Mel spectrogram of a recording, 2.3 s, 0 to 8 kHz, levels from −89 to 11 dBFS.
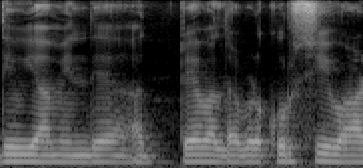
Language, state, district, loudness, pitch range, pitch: Gondi, Chhattisgarh, Sukma, -21 LUFS, 120-125 Hz, 120 Hz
